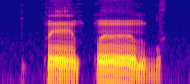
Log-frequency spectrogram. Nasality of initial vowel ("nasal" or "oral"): nasal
